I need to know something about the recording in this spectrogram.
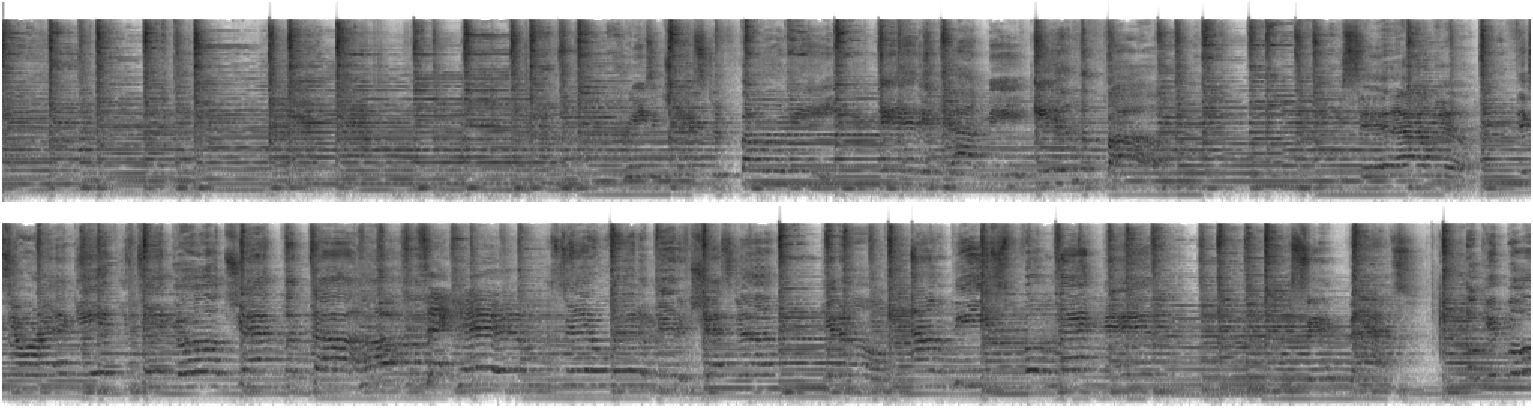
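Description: Acoustic guitar strummed in a steady rhythm with a man singing lead, a live unamplified performance of a rock song.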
